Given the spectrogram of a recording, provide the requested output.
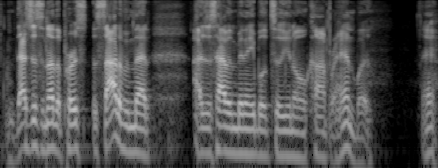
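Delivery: normal talking voice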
